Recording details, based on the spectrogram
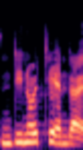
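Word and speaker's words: Ndinotenda: I've heard Waita Zvako and I've heard Ndio Ntenda. Yes, Ndino Tenda is what I would say. Or, yeah, I think that's fine. Even my, Ndino Tenda.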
